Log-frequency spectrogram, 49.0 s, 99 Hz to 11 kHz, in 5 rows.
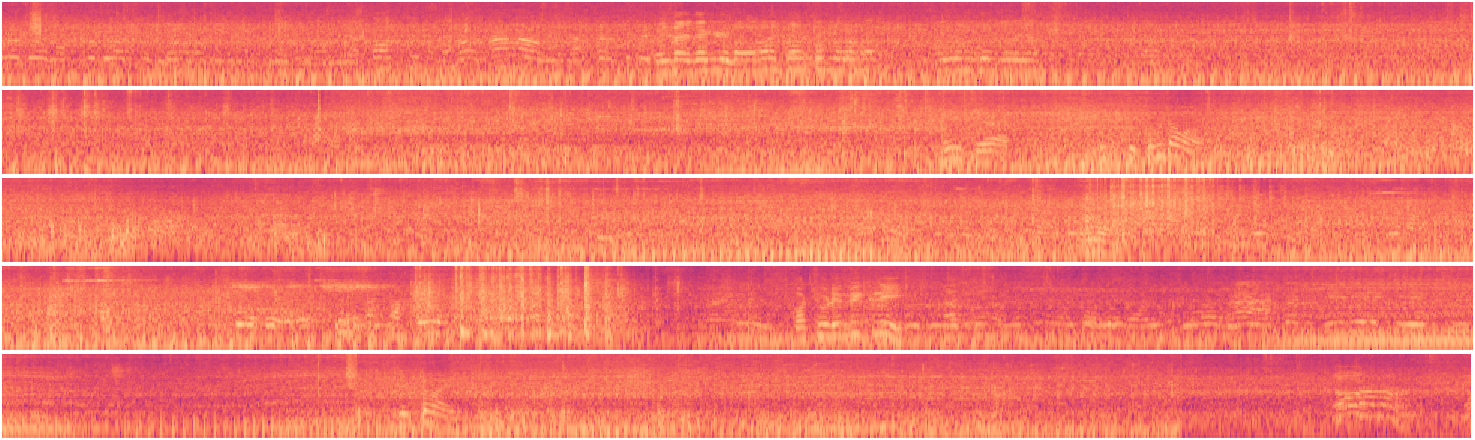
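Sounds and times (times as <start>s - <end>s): people's voices: 0.0s - 8.3s, 21.5s - 40.2s, 48.0s - 49.0s
vehicle engine running: 0.0s - 31.4s.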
